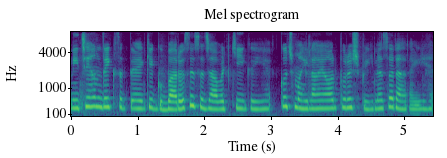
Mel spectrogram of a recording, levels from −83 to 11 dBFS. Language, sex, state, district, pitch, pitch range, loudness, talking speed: Hindi, female, Uttar Pradesh, Varanasi, 245 Hz, 230-275 Hz, -18 LUFS, 220 wpm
